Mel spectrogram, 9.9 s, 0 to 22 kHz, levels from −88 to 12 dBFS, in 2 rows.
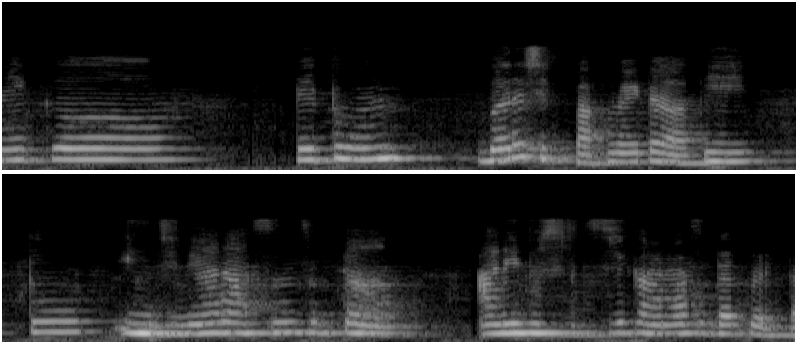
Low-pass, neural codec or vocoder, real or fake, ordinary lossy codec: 7.2 kHz; codec, 44.1 kHz, 2.6 kbps, SNAC; fake; none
